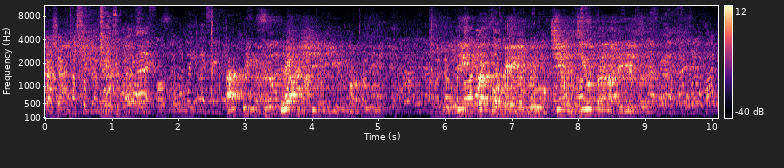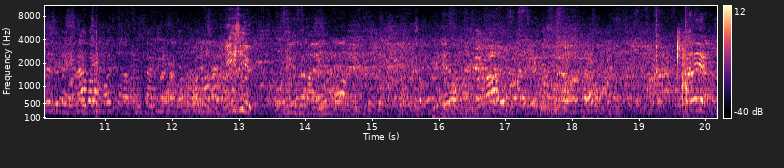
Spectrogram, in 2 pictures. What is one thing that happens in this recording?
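A crowd of men chatter and talk loudly nearby.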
